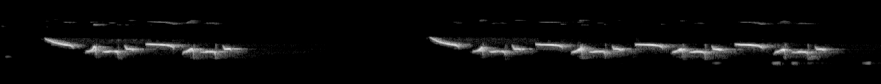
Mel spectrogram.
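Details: Lesser necklaced laughingthrush song, used as a tutor and lure recording for birds: two phrases of loud, clear whistled notes, each starting with a high falling whistle and continuing as a quick string of slurred descending notes. The background is silent.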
